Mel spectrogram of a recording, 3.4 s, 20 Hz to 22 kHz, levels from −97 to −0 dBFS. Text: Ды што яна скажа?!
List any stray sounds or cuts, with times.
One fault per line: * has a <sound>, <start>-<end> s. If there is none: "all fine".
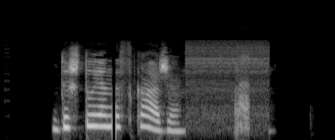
* has a dropout, 1.1-1.2 s
* has a laugh, 2.3-2.5 s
